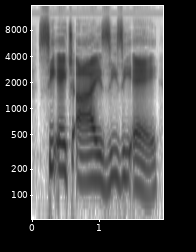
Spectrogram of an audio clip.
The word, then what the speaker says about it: Chizza: Yeah, this week, KFC debuted the Chiza, I think is how you say it. It's chicken pizza, Chizza.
